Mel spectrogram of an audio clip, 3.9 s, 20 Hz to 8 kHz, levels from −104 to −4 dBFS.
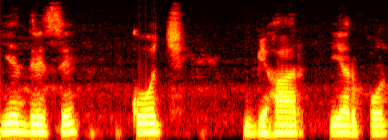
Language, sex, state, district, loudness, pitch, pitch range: Bengali, male, West Bengal, Malda, -16 LUFS, 125 Hz, 120-130 Hz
